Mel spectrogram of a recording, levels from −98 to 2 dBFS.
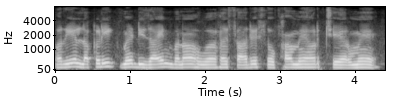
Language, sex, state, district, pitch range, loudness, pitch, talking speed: Hindi, male, Jharkhand, Palamu, 140-150 Hz, -13 LUFS, 145 Hz, 190 wpm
